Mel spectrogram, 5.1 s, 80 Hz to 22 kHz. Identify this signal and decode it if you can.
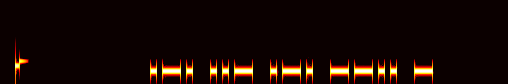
Morse code, heard as a keyed tone, about 20 wpm, 700 Hz. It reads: RURZT
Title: Code Groups - 5 Letters - 20wpm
